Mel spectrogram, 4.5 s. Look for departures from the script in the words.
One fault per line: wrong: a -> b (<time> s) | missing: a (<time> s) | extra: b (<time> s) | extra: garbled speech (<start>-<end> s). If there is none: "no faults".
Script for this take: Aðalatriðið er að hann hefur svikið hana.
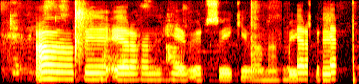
extra: garbled speech (3.5-4.2 s)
